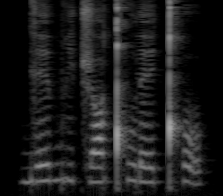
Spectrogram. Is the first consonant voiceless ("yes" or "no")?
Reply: no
